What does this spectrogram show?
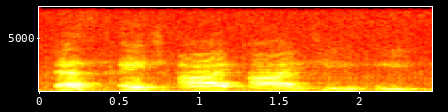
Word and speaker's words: Shiite: S-H-I-I-T-E. Sometimes I see a dash or a space between the 2 I's. Just so that you know, it's 2 syllable.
